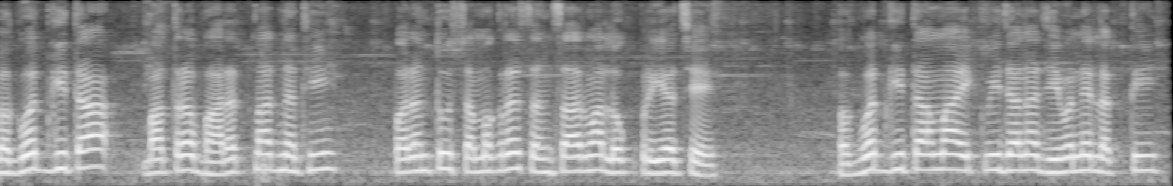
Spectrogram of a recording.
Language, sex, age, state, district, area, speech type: Gujarati, male, 18-30, Gujarat, Ahmedabad, urban, spontaneous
